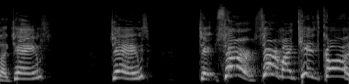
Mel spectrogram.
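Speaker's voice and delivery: put-on frantic delivery. Telling of hiding as a kid, the speaker imitates their mom searching for them; imitating a frantic mother. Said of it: "Then it got a little bit more frantic".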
